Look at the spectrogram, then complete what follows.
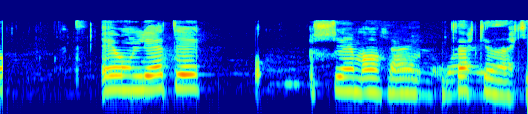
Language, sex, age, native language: Icelandic, female, 12, Icelandic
